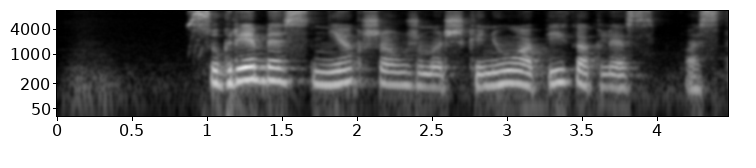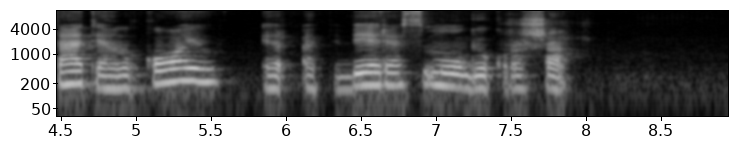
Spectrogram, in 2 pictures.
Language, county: Lithuanian, Marijampolė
